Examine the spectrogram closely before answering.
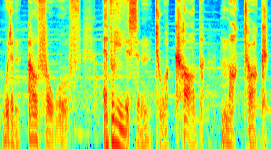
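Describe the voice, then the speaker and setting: A man voicing a menacing, commanding alpha wolf warlord in a video game, gravelly, imperious and mocking. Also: very deep voice, sing-song, slow, bright, forceful tone, soft background music, exaggerated voice. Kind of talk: dramatic video game voice acting.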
